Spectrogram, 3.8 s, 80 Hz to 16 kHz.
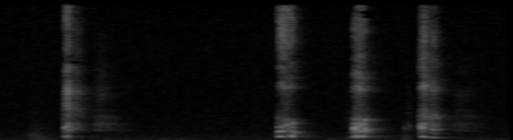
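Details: Dog with a bad cough, recorded 14 Sep 2013: four short, harsh, explosive dry coughs separated by brief pauses in a quiet room.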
